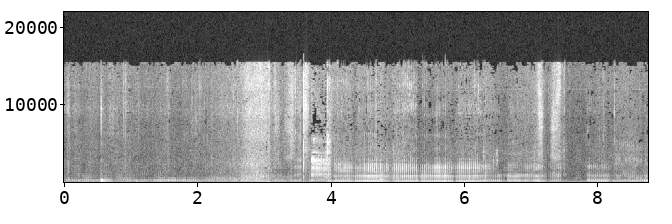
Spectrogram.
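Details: Purring from an adoptable kitten, a low throbbing rumble that swells and fades, broken by a few brief clicks and rustles over constant background hiss.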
